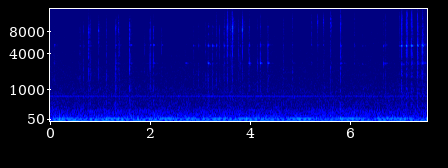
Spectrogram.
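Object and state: Cut glass tumbler.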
